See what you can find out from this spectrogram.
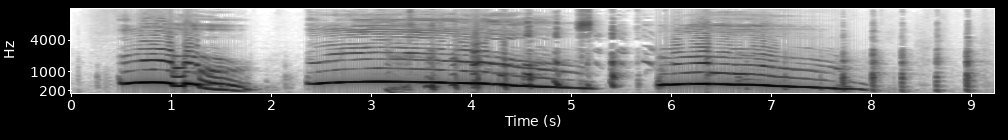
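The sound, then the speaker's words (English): A voice imitates a blue whale mating call with three long, loud howling tones, each gliding downward in pitch, the first short and wavering, the next two drawn out and sliding slowly lower. “that is the blue whale mating call”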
